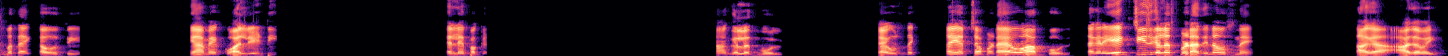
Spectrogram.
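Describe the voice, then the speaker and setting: Crisp, sharp-voiced male teacher. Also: sits high, measured pace, pauses often. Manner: drills students with repeated questions and call-and-response. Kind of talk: classroom lecture. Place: classroom.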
